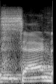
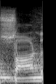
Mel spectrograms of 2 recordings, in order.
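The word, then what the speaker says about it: sand: उच्चारण ध्यान रखिएगा, ये सैंड लिखा है दोस्तों, सांड नहीं है, सैंड है।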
